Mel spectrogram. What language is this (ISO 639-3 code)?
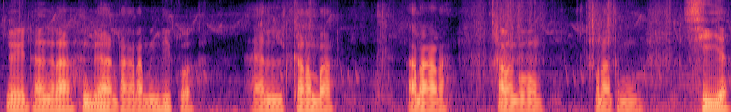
sat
